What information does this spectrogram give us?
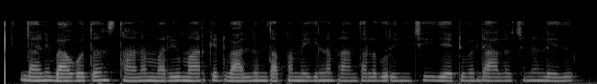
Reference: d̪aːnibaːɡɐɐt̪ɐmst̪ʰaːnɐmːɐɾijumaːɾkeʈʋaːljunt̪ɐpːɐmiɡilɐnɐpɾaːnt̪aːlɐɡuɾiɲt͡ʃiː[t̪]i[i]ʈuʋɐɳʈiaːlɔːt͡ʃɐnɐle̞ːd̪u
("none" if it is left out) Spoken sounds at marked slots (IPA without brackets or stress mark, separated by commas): d̪, e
